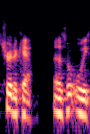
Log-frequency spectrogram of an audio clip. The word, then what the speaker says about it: triticale: Is it critical? I think is how you pronounce it on the East Coast, or is it different? Yeah, it's triticale.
